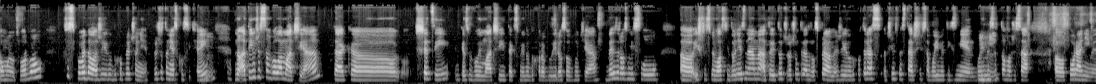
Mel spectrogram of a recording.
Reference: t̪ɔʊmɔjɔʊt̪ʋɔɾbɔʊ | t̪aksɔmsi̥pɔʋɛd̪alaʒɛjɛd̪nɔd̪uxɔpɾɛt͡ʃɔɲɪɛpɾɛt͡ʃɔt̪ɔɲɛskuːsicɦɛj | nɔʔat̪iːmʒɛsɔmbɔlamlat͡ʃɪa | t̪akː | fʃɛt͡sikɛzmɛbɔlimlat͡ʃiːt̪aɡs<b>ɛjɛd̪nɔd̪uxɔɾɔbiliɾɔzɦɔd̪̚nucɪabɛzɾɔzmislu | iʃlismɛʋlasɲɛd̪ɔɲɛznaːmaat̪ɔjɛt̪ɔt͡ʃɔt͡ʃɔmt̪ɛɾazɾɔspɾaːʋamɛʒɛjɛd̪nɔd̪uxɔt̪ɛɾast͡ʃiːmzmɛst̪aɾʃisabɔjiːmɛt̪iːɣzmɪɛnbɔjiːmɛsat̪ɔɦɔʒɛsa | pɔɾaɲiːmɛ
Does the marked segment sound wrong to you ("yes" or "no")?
yes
